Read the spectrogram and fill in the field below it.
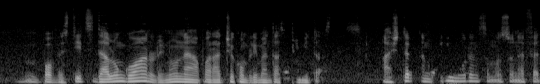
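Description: At 2.82 s, a brief scrap of the other side's voice leaks through, about 15 dB under the talker. It is likely residual loudspeaker echo. From 2.82 to 3.56 s, speech is suppressed in double talk. The talker dips by around 10 dB, likely because the canceller ducked both voices together. From 4.18 to 4.61 s it happens again, deeper, around 15 dB. Another leaked fragment of the far side sits at 4.31 to 4.37 s, also about 15 dB down.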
